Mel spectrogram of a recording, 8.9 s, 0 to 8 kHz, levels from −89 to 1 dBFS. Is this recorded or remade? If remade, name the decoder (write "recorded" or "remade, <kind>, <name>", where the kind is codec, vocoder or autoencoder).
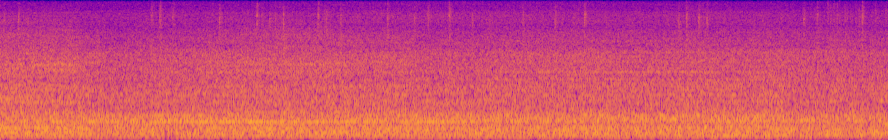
recorded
